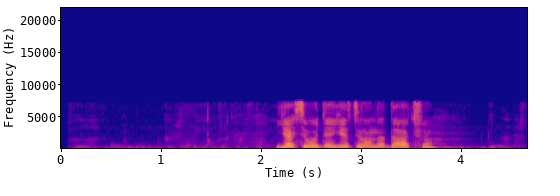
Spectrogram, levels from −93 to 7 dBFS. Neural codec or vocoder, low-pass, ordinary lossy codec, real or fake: none; 7.2 kHz; none; real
